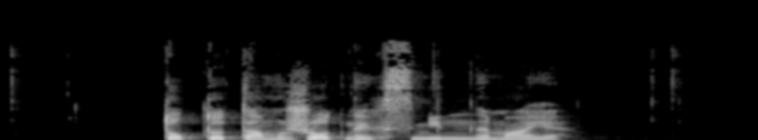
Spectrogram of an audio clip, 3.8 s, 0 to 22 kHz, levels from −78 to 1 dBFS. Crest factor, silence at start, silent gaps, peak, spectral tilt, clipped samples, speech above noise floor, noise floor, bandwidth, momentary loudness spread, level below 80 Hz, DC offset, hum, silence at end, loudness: 20 dB; 0.8 s; none; -2 dBFS; -3.5 dB/octave; under 0.1%; 45 dB; -63 dBFS; 15.5 kHz; 6 LU; -64 dBFS; under 0.1%; none; 0.95 s; -19 LUFS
